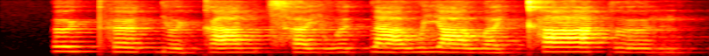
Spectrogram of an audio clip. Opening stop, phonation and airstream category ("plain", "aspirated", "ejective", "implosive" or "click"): aspirated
